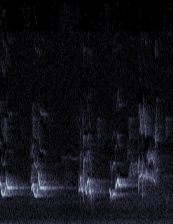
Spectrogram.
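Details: Whistled caroling from an American robin, five looping slurred phrases about half a second apart, the last ones higher and squeakier.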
